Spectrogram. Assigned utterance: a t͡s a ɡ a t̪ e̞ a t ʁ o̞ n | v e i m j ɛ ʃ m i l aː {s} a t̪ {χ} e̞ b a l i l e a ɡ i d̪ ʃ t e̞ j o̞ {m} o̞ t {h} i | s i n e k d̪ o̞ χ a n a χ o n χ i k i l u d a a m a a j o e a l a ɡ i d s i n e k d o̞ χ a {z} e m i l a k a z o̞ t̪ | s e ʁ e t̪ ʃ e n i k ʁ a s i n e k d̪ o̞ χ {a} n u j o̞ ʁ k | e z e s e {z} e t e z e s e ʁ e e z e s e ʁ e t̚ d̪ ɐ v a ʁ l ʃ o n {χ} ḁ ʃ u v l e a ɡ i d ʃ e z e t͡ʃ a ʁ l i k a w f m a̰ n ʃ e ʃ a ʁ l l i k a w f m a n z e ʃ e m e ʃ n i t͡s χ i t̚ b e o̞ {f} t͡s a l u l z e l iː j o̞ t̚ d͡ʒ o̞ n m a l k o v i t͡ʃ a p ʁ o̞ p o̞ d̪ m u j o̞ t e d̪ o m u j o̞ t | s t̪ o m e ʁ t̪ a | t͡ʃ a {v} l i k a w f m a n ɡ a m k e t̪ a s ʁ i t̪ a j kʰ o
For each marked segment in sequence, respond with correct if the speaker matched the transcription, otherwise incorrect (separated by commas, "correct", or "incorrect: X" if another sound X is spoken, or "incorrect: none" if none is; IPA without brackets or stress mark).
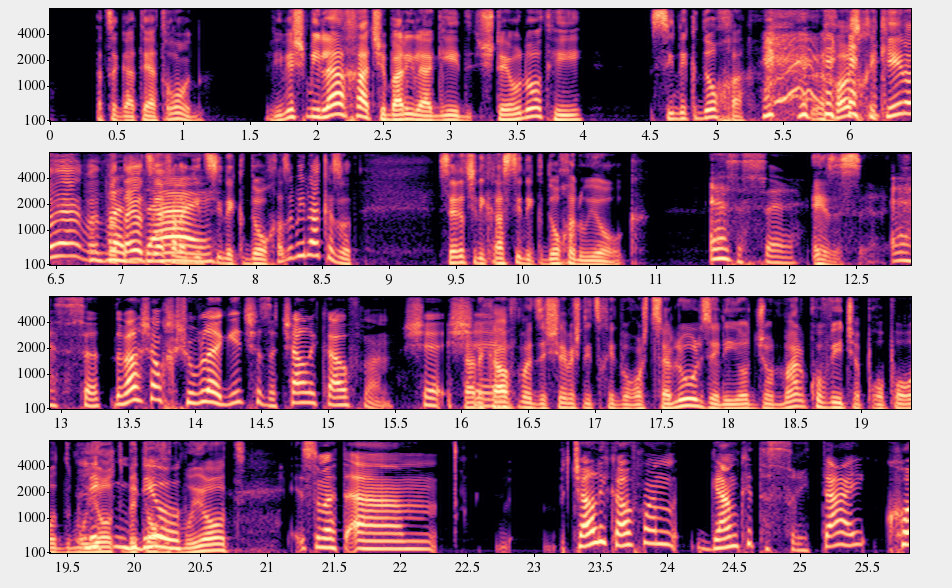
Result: incorrect: χ, incorrect: ʃ, incorrect: n, correct, correct, correct, incorrect: ʁ, correct, incorrect: ʃ, incorrect: ʁ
